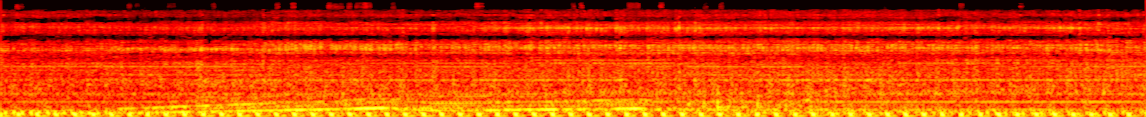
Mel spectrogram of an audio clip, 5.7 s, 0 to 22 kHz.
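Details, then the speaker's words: Yamaha R15 V4 motorcycle, seven months old, in first gear with clutch pulled: fast even idle thump with wavering, slowly rising tone; unexplained abnormal engine noise, dealer has not resolved it, cause unknown. "પહેલા ગેરમાં રાખી છે ગાડીમાંથી અવાજ ખાલી સાંભળો જોઈ શકો ગાડીમાં અવાજ ખાલી એકવાર એન્જિનમાંથી અવાજ આવે"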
